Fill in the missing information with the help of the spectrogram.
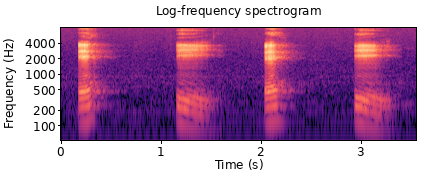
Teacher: two sounds Oh II a E the most noticeable difference is the second sound is a long vowel and I smile a little bit more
